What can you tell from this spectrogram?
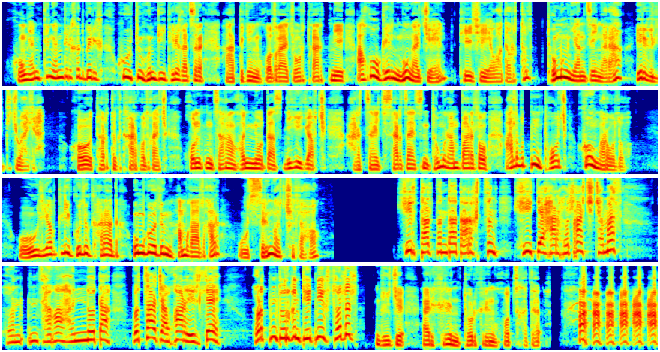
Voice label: Dubbing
